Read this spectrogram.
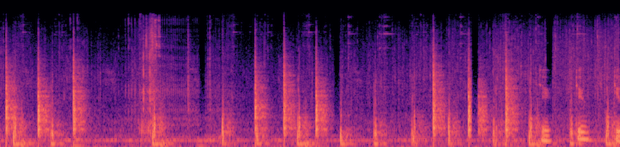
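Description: Footsteps thud on wooden floorboards at a steady walking pace.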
